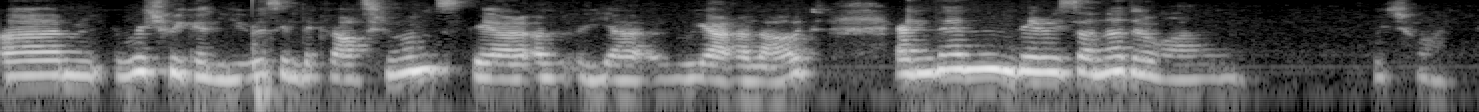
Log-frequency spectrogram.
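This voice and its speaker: The voice sounds somewhat breathy, with a dark, mellow tone. Its loudness swings a lot. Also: woman, fairly high pitch for a woman, ordinary pitch variation, moderate pace. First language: Punjabi. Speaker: university English language lecturer. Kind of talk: casual interview chat.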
